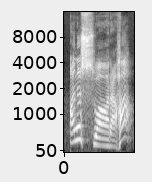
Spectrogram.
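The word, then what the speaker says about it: अनुस्वार: அந்த புள்ளிக்கு பேர் அனுஸ்வாரா. தமிழில் சொல்லும்பொழுது அனுஸ்வாரம்னு சொல்லுவோம், சம்ஸ்கிருதத்தில் சொல்லும்போது அனுஸ்வாரா அப்படின்னு சொல்லணும்.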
